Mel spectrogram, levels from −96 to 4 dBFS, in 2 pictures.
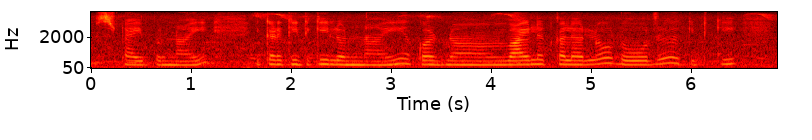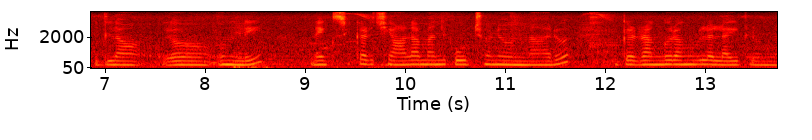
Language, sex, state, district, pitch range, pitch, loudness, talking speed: Telugu, female, Andhra Pradesh, Guntur, 205-225 Hz, 215 Hz, -40 LUFS, 110 wpm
